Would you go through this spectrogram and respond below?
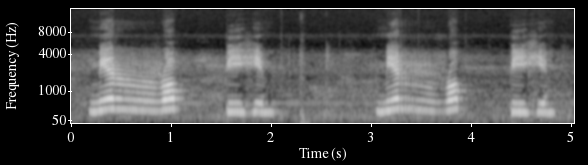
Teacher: cara bacanya yaitu dileburkan tanpa berdengung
